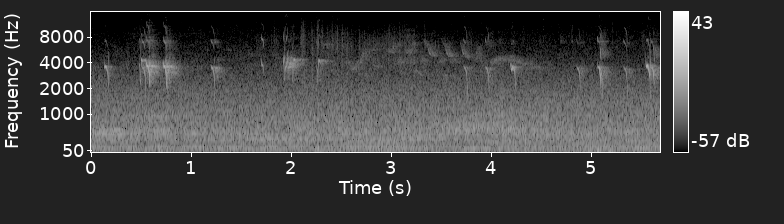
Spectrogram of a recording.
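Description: wild birds calling

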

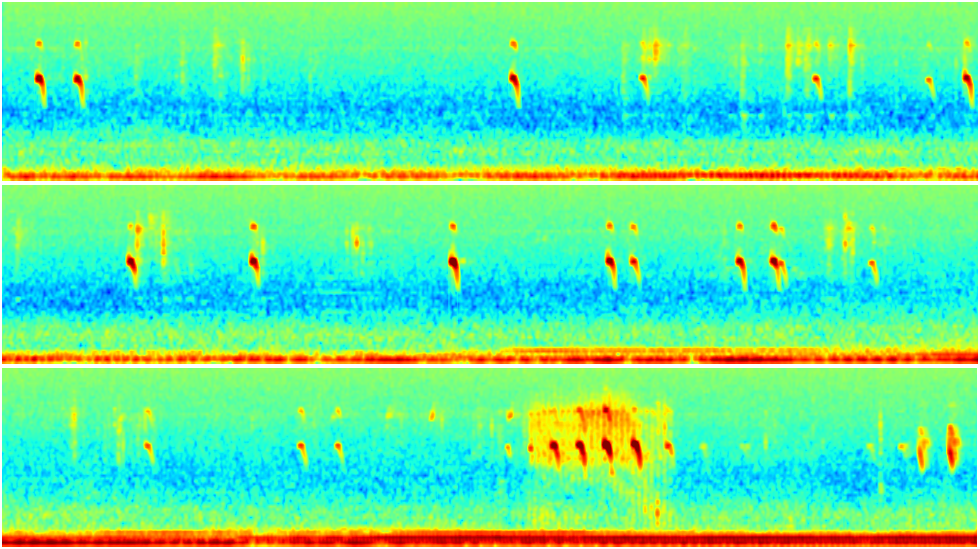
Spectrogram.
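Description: bird flight calls

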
